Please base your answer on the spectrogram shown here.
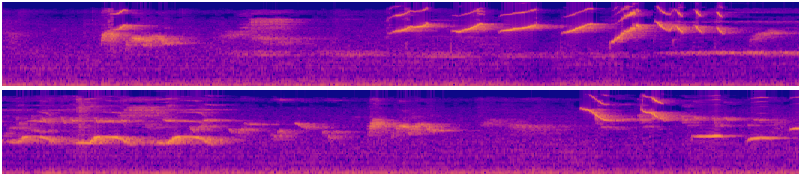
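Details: Singing white-rumped shama in the 'forest voice' manner, aimed at rousing a wild-caught shama into competitive song. Bright high whistled slurs alternate with a lower steady warble and rapid chirp series.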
